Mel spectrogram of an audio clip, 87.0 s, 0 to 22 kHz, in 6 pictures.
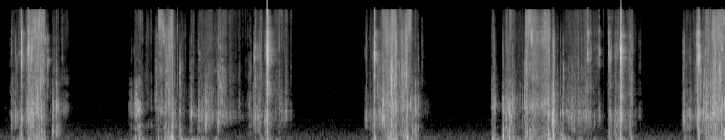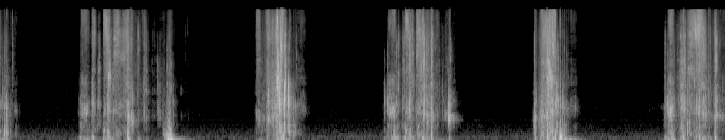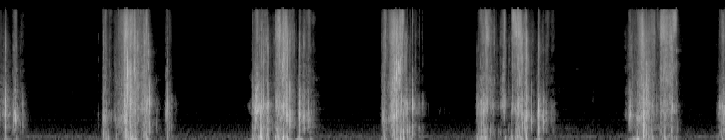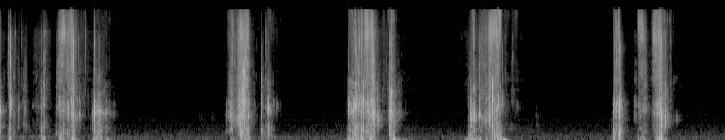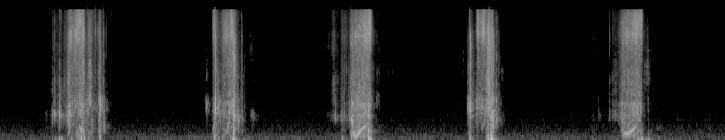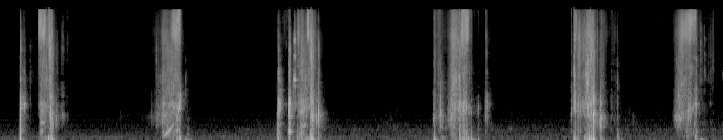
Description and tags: Taurus G2c Fabric Holster
Holstering my 9mm Taurus G2c in a Crosman fabric holster fastened with plastic buckle. Varied speeds. With and without unbuckle clicks. Multi-Purpose. Recorded indoors using a Blue-Yeti microphone. Cleaned in Audacity.
G2C, backpack, pistol, velcro, fabric, glock, drop, holster, belt, slide, equipment, zip, click, firearm, Taurus, gun, inventory, weapon, pick-up, bag, unzip, buckle, inspect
